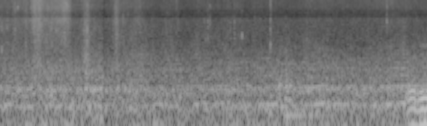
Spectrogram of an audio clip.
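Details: Buzzing honey bees around a massive wild hive being collected, an unbroken low drone of the swarm with clustered clicks and handling noises near the start and a louder surge at the end.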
